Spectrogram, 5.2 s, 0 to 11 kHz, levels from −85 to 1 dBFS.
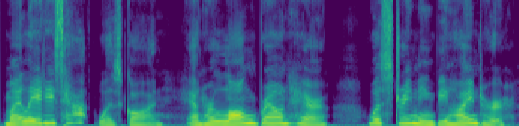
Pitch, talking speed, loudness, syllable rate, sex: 260 Hz, 160 wpm, -16 LUFS, 3.9 syllables/s, female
